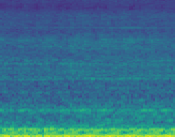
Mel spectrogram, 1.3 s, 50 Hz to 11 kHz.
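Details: 1991 GMC truck, hot after test drive following fuel filter change, recorded underneath at exhaust: even low V8 idle burble, steady pulse, no leaks, misses or ticks; owner suspects rust in the gas.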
